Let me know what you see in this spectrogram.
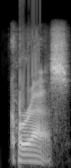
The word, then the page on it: caress: American English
